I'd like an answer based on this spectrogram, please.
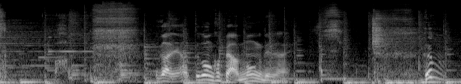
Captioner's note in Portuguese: Sip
